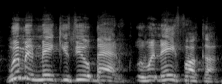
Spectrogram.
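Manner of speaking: ordinary talk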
